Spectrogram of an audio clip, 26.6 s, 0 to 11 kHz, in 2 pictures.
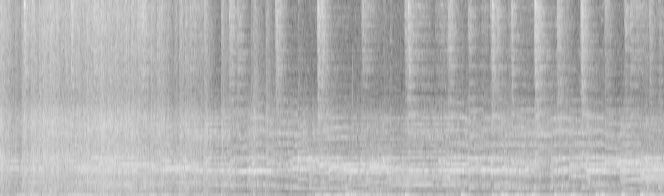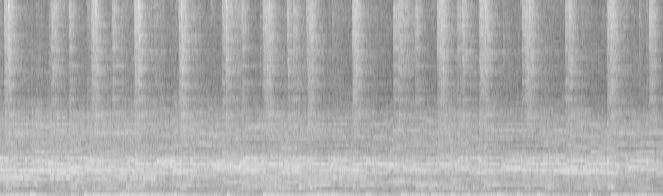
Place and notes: Sec., Xiyuan Rd., Wanhua Dist., Taipei City - Traditional temple festivals
Taipei City, Taiwan, 4 December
